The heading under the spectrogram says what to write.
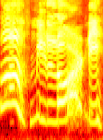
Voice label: "uh oh", Irish; speech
